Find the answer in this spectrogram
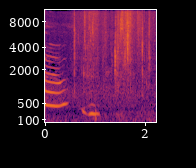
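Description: A dog whining: a long high whine at the start, then a shorter, lower whine that drops in pitch about a second in.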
